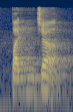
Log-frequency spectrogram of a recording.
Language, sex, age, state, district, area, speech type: Sanskrit, male, 30-45, Telangana, Medchal, urban, read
